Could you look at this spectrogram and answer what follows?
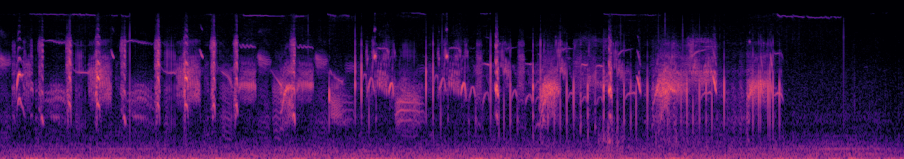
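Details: A common starling in a British woodland on a still, warm January day flies to a perch and sings: a rambling medley of whistles, squeaks, wheezy notes and clicking bill rattles, delivered almost without pause.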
